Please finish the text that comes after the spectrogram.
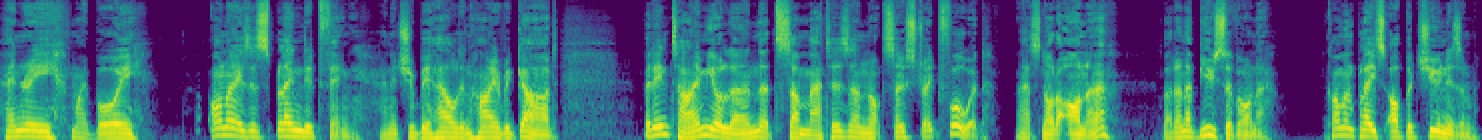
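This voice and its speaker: An actor playing a dignified, fatherly middle-aged nobleman in a medieval video game, speaking in formal, deliberate phrases. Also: medium pitch, big pitch swings, no room sound, studio quality. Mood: measured, counselling. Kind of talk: scripted video game dialogue.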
